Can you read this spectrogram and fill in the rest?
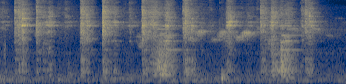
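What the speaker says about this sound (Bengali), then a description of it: "শুকনো খোলায় আমি সবের মশলাটা ভেজে নেব।" Whole spices dry roasting in a hot dry pan, with repeated near scraping and rattling strokes as they are stirred, steady and moderately loud, no talk.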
